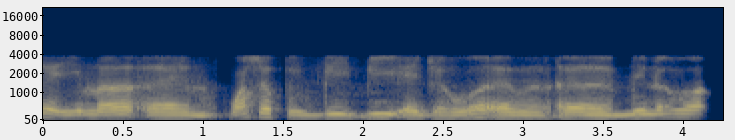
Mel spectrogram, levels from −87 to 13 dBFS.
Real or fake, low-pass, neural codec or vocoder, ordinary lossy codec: fake; 3.6 kHz; autoencoder, 48 kHz, 32 numbers a frame, DAC-VAE, trained on Japanese speech; none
